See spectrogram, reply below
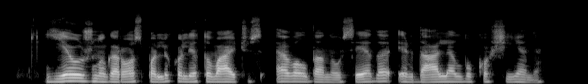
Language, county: Lithuanian, Vilnius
